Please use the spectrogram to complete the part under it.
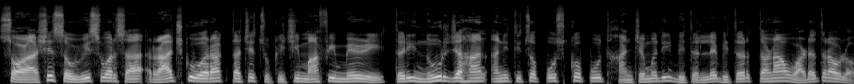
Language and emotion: Goan Konkani, neutral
